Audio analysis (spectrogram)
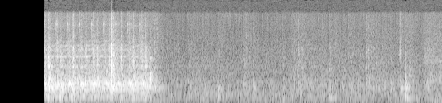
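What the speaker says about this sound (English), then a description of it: "start sewing around the perimeter right here, and I backstitch really well where there's the opening" A sewing machine stitches around the perimeter of a napkin, a fast loud whirring run that stops after about a second and a half, followed by quiet handling noises and faint clicks.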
